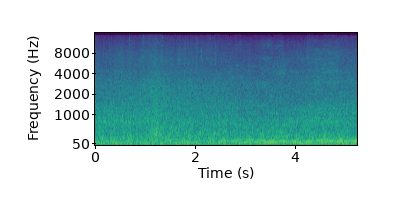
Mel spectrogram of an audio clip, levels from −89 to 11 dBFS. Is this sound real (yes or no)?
yes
